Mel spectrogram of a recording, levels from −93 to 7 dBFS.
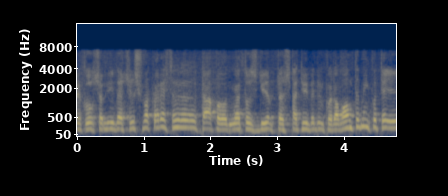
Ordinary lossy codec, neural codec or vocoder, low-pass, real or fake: AAC, 48 kbps; codec, 16 kHz, 1 kbps, X-Codec, HuBERT features, trained on general audio; 7.2 kHz; fake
